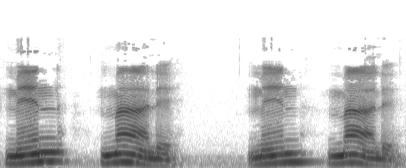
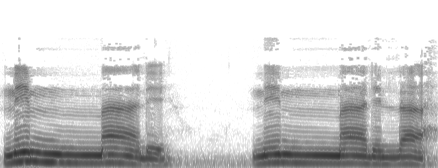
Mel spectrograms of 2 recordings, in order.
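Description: First: «من مال» slowly as men, pause, māl; unmerged reading. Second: «من مال» as mem-māl, one long hummed m; idgham. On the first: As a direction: keep a clear ن in «من مال», words apart. (خواندن آهستهٔ «من مال» با نون آشکار) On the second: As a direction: turn the ن of «من مال» into a held م. («من مال» با ادغام نون در میم مشدد) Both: Shown as a demonstration. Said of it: "تلفظ صحیحش اینطوره".

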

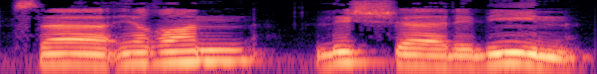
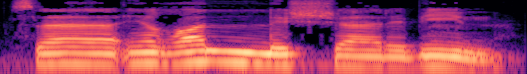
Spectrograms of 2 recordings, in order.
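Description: First: «سائغاً للشاربین» as sā'eghan, pause, lesh-shārebin; unmerged reading. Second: «سائغاً للشاربین» as sā'eghal-lesh-shārebin, joined; idgham. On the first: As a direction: keep the n of «سائغاً» clear. (خواندن «سائغاً للشاربین» با تنوین آشکار) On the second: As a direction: merge the n of «سائغاً» into a double ل. («سائغاً للشاربین» با ادغام تنوین در لام) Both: Shown as a demonstration.

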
